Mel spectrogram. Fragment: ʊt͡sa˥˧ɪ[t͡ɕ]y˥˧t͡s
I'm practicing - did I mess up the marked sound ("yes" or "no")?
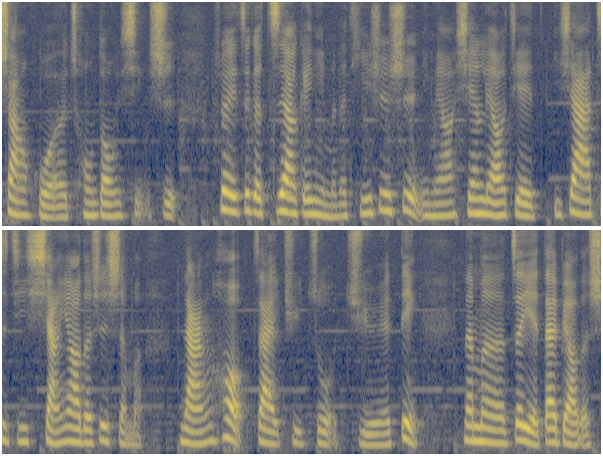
yes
